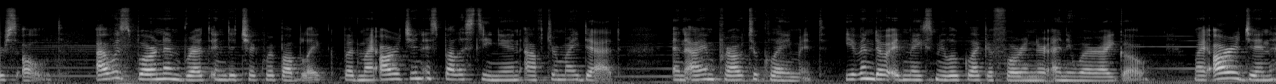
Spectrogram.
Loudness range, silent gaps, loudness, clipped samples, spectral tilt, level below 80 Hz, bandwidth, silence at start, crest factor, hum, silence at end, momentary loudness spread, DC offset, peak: 3 LU; none; -25 LUFS; under 0.1%; -5 dB/octave; -52 dBFS; 15.5 kHz; 0 s; 20 dB; none; 0 s; 13 LU; under 0.1%; -4 dBFS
